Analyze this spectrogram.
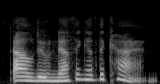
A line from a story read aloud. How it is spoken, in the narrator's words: he returned calmly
